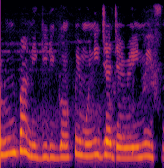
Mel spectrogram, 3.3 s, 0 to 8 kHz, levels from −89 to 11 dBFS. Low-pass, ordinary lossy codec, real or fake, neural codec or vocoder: 7.2 kHz; none; real; none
